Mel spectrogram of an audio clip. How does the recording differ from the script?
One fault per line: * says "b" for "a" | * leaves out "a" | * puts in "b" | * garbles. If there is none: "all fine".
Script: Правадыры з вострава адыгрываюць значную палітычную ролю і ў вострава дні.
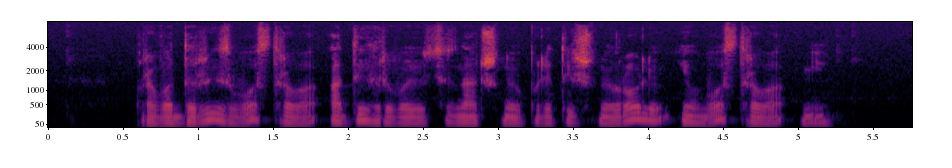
all fine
